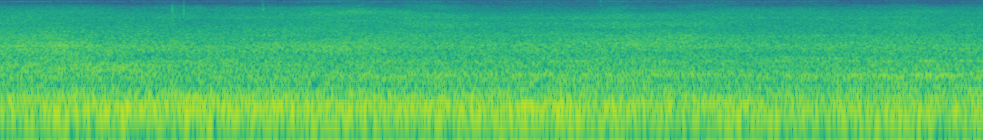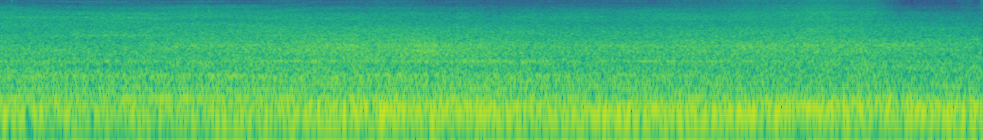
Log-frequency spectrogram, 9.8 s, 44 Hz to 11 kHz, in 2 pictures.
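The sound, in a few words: Spirit Airbus A320neo aircraft passing by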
